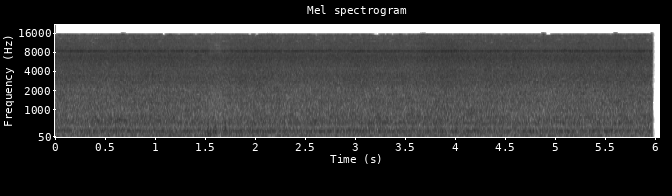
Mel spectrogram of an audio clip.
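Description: A ship's wake churns and rushes behind the stern.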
